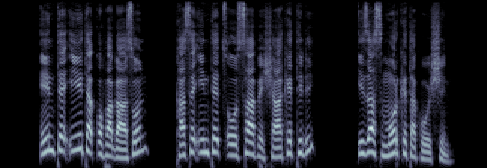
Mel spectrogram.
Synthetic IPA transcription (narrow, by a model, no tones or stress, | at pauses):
ʔɪnt̪ːɛʔiːt̪ɐkʼɔfɐɡaːsɔn | kɐsɛʔɪnt̪ːɛt͡sʼo̞ːsːaːpɛʃaːkɛt̪ːɪd̪ɪ | ɪzɐsmɔɾkɛt̪ɐko̞ːʃːɪ̰n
